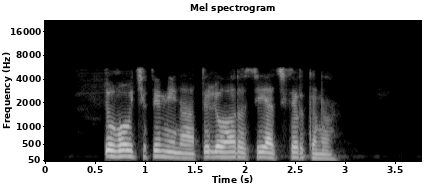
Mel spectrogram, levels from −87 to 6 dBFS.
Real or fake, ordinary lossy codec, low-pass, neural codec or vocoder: fake; Opus, 64 kbps; 5.4 kHz; codec, 44.1 kHz, 2.6 kbps, SNAC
